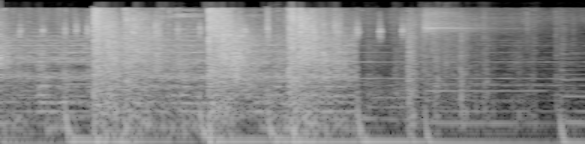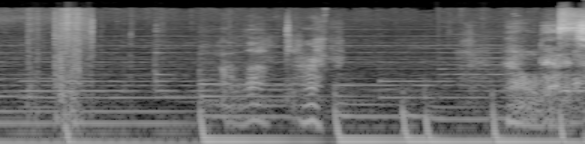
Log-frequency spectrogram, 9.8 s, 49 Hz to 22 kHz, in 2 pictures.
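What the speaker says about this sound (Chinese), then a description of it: "随着枪声响起" Gunfire in the Western TV drama 1883 as cowboys clash with bandits: several sharp, loud shots burst out in quick succession over a dense music score, with further single cracks scattered through the rest of the scene.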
